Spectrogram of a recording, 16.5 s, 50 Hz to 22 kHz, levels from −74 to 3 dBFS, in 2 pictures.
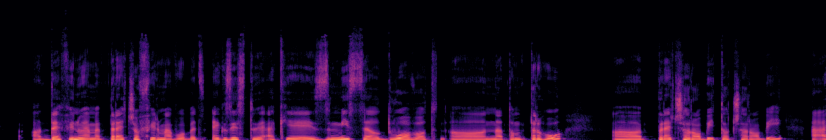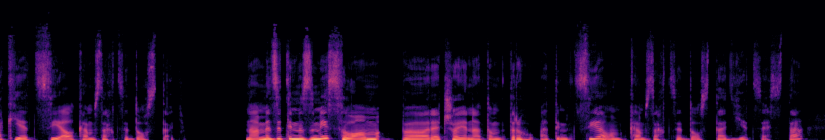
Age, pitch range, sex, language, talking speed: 20-39, 160-210 Hz, female, Slovak, 165 wpm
